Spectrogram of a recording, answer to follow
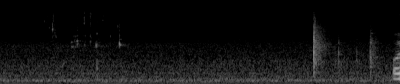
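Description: Liquid dripping and trickling from a small tipped glass into a glass mug, a few faint drips early on, then a sharper tap about three seconds in and another soon after.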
